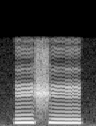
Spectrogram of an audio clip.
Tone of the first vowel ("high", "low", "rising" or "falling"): high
